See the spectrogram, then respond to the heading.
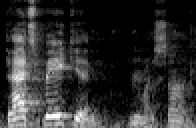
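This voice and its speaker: A man's voice: on the high side, big pitch swings, slow. A man playing a stubborn but affectionate older father in a live comedy table read, speaking in a matter-of-fact way. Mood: earnest, mild. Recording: roomy, distant live recording, faint noise.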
